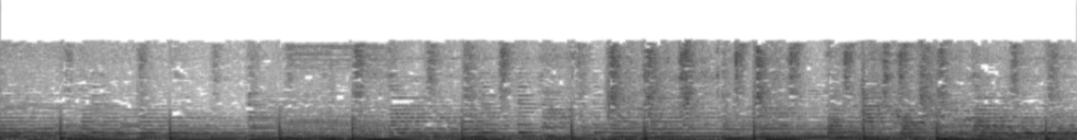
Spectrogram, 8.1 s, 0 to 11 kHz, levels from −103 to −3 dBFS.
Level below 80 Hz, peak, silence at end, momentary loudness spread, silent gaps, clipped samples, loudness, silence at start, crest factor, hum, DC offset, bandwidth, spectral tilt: -30 dBFS; -6 dBFS; 0 s; 4 LU; none; under 0.1%; -24 LUFS; 0 s; 16 dB; none; under 0.1%; 8.2 kHz; -6 dB/octave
